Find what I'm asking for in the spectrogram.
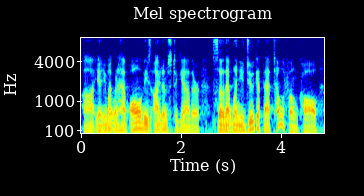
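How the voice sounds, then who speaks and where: An American man talks as a job coach, explaining things in an informal, conversational way and often dropping in "you know." His voice is fairly low and a little mellow, and he speaks fairly quickly.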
